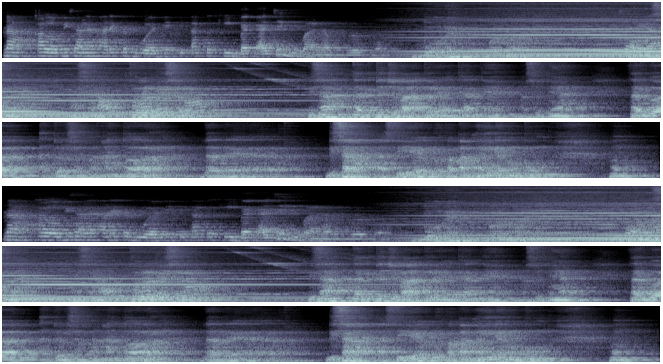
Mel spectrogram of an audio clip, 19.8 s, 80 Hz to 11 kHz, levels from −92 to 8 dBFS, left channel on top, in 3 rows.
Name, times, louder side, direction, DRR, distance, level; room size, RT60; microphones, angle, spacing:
voice 1, 0.0-3.8 6.1-6.6 7.3-8.7 15.3-15.6, left 2 dB, 70° left, 2 dB, 0.3 m, -27 dB
sound 1, 3.8-10.5, equal, 40° right, 1.0 m, -18 dB
voice 2, 4.1-5.4 6.2-6.8 7.2-8.6 9.6-12.3 12.9-19.4, equal, 10° left, -8 dB, 0.5 m, -20 dB
2.6 x 2.4 x 2.2 m, 1.3 s
head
